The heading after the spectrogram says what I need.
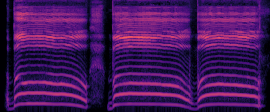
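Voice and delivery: drawn-out heckling on one note; jeering boo. Real, not acted. Jeering the rival's unoriginal material.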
